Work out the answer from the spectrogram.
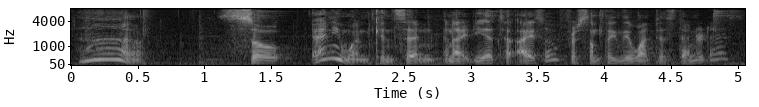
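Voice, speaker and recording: Casting: a woman to play a goofy, curious sock puppet for an explainer, low-voiced and hugely animated, exaggerated and silly. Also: normal speed, faint music behind, full character voice. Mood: eager, curious. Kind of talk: scripted comic explainer dialogue.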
